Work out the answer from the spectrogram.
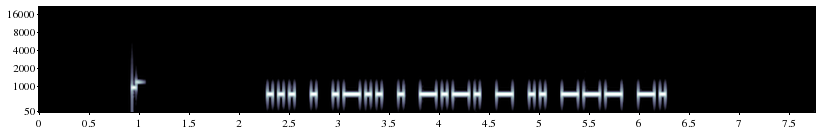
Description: Morse code, heard as a keyed tone, about 22 wpm, 700 Hz. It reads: SELECTION
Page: Morse Code Ninja practice 22wpm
